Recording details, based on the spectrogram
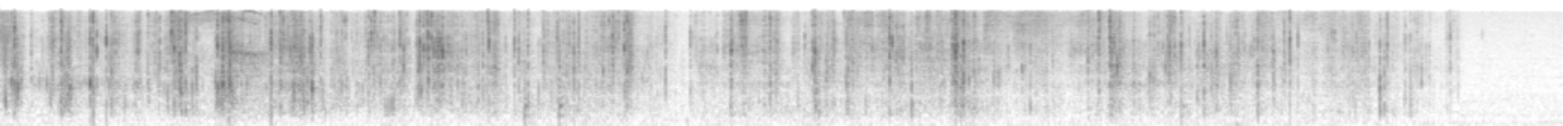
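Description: Bouquet wrapping paper is folded and crinkled by hand up close, producing continuous dense crackling and rustling with sharper crunches, fading to quiet at the end; no talking.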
